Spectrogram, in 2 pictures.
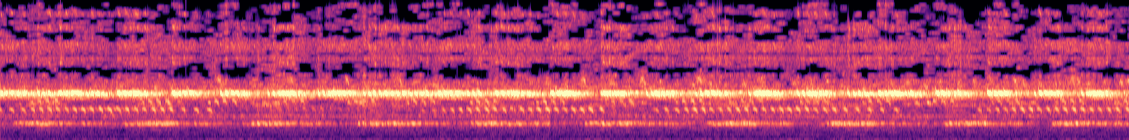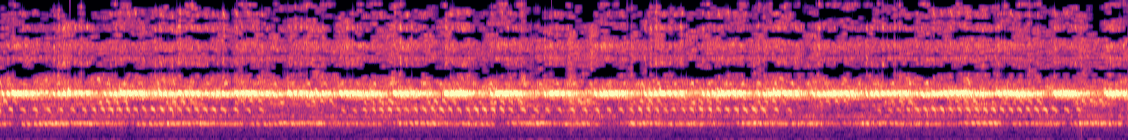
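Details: Crickets trilling nonstop in a dense high chorus, several voices at different pitches, some pulsing in short regular bursts and others holding an unbroken ringing tone.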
